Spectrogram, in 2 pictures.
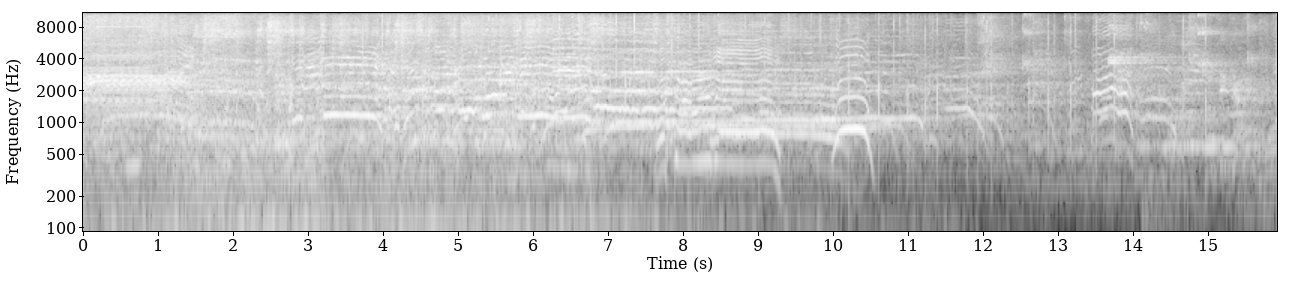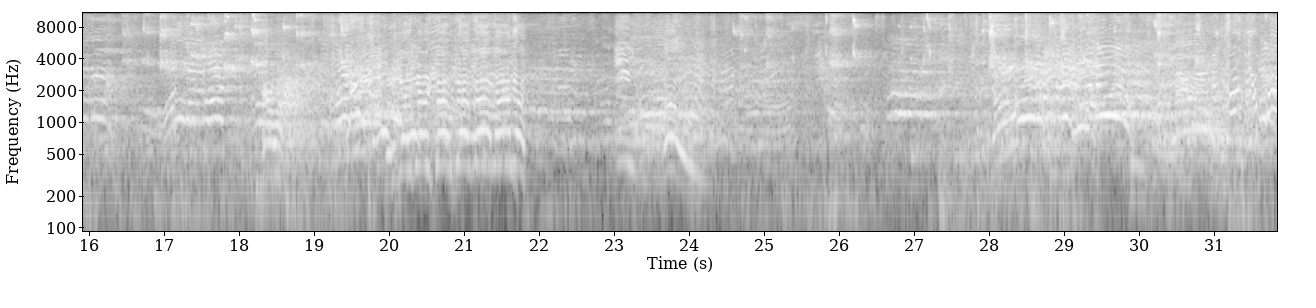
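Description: Basketball being dribbled on a gym's hardwood floor during a game, with shouting voices from players and spectators echoing in the gym.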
